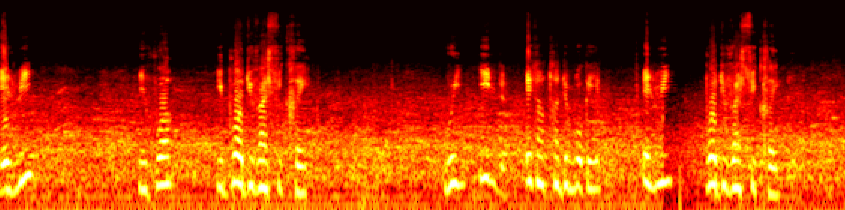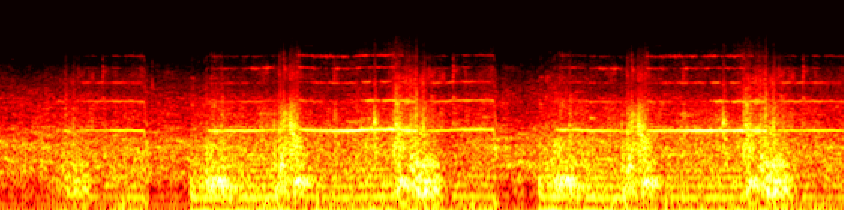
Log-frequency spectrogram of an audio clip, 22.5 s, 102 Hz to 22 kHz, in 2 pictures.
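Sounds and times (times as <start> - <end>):
speech: 0.0 - 0.6, 1.8 - 4.2, 5.9 - 10.6
steady humming tone: 11.3 - 22.5
café door mechanism whirring: 11.8 - 22.5.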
